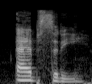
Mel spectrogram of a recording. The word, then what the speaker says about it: Abcde: But it's pronounced ABCity. – Absidy. – Absidy. – Yeah. – Okay. – So it's quite, it's a bit of a trend in the US now. It's Absidy, spelt ABCDE.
